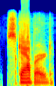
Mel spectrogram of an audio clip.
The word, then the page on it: scabbard: American English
